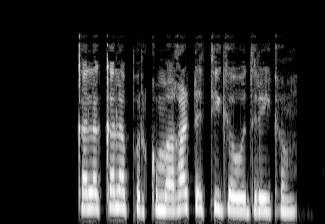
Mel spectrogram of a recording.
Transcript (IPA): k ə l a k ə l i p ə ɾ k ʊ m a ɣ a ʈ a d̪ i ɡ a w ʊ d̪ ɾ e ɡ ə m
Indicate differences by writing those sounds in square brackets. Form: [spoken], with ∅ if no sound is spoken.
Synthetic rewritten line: k ə l a k ə l [a] p ə ɾ k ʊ m a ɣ a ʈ a [t̪] i ɡ a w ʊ d̪ ɾ e ɡ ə m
